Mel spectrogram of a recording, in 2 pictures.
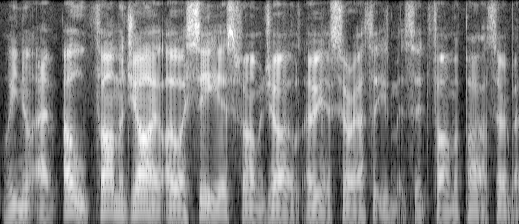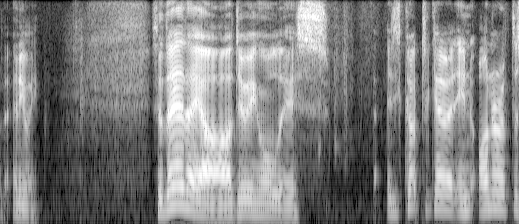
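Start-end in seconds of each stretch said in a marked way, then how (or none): none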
